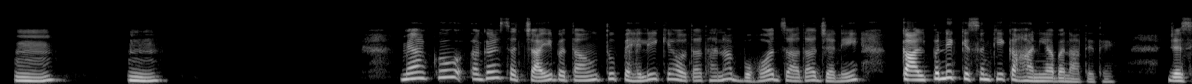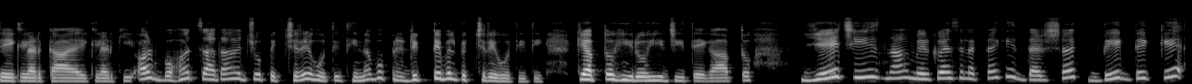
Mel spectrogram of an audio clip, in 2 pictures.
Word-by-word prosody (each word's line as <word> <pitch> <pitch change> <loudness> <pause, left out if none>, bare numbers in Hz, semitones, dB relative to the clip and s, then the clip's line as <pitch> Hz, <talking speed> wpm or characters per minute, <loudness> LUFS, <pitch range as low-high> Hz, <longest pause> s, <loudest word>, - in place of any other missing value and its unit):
हुँ। 170 +2 +2 0.8
हुँ। 175 0 +3 2.4
मैं 255 +3 +5
आपको 290 +3 +1 0.3
अगर 285 +6 +1
सच्चाई 210 - +1
बताऊँ 195 0 -1
तो 255 - -1
पहले 200 -1 -1
क्या 245 0 -5
होता 175 -4 -2
था 185 - -4
ना, 225 +7 -2
बहुत 180 +4 -2
ज़्यादा 180 +1 -2
जने 160 +6 -2 0.5
काल्पनिक 245 +8 +6
किस्म 240 -2 +2
की 245 - +2
कहानियाँ 160 -5 +1
बनाते 125 -4 -4
थे। 125 0 -12 0.6
जैसे 170 0 +3
एक 160 0 -3
लड़का, 155 -1 +1
एक 145 +1 -4
लड़की 150 +2 -4
और 270 +4 +5
बहुत 250 +10 -2
ज़्यादा 240 -1 +1
जो 240 +1 -3
पिक्चरें 195 +5 -1
होती 185 -4 -2
थीं 175 - -3
ना, 190 +6 -2
वो 295 +5 -3
प्रेडिक्टेबल 210 +7 +1
पिक्चरें 185 -5 -2
होती 140 -3 -4
थीं, 140 +1 -12 0.3
कि 240 - +8
अब 220 -1 +7
तो 235 - +8
हीरो 185 -3 +3
ही 185 +1 +1
जीतेगा, 155 -2 -3
अब 155 - -6
तो 185 0 -5 0.5
ये 250 - +5
चीज़ 335 0 +1
ना 280 +1 -1
मेरे 255 -4 +1
को 285 - -1
ऐसा 285 +1 -1
लगता 260 0 -6
है 310 - -3
कि 340 +1 -3
दर्शक 215 - -2
देख-देख 255 - -2
के 355 +3 +1
205 Hz, 150 wpm, -23 LUFS, 170-255 Hz, 2.4 s, कि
